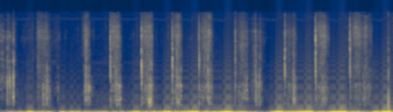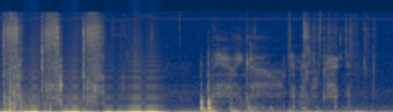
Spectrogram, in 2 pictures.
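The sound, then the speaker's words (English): Hair being combed during a haircut gives soft, raspy brushing strokes, many of them repeated in a steady rhythm, before they give way to quieter, scattered rustling. “Let's give you a haircut. Pull. Let's comb your hair.”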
